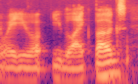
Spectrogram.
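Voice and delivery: halting, mildly condescending disbelief. Retold or imitated. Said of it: "condescending in the way that I just kinda judged him".

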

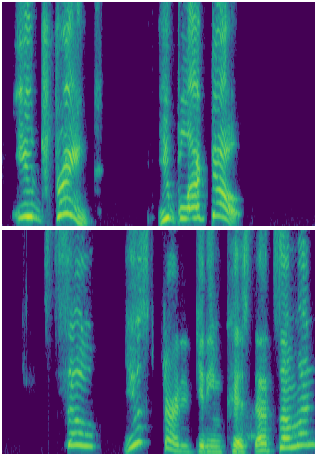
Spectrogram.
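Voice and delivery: imitated coach's high-pitched, insistent telling-off; emphatic lecturing. Sober coach lectures client on drinking away feelings, emphatic and high. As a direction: drive each point home, pitch jumping up.

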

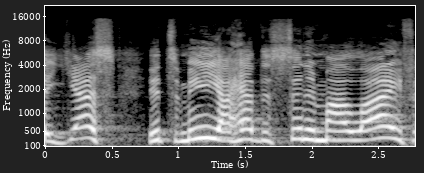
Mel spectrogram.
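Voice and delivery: high, loud, pleading cry of confession. Acted. A sinner confessing to God in a high, loud plea. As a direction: own it out loud like a broken sinner.

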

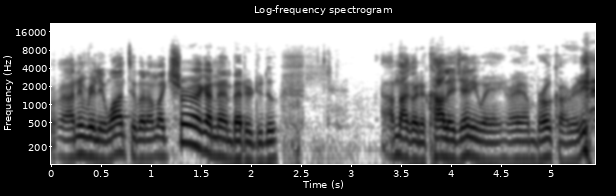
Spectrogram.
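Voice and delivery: low, soft, grudging agreement; resigned. Retold or imitated. Broke student agreeing to translate, resigned. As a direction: give in quietly with low energy.

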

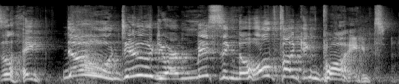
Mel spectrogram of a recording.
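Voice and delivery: incredulous, pitch shooting up; high exasperated protest. Real, not acted. Exasperated rant at character.

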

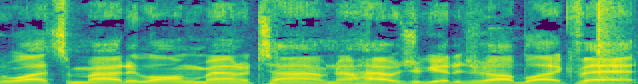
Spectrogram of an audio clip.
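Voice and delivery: country Southern accent, playing along; hammed-up Southern accent; put-on Southern accent. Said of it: "I'm stuck in this accent now".

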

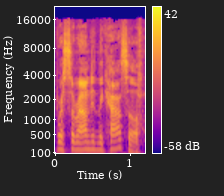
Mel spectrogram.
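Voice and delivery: mock call back from a distance; retold calling back. Retells German calling back.

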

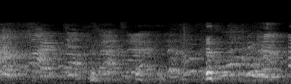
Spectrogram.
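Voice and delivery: high, voiceless wheezy laugh. Real, not acted. Preacher cracks up at his own example, long laugh. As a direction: laugh helplessly for a few seconds.

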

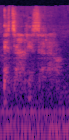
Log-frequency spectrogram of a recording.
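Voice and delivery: breathy whisper. Real, not acted. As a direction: whisper it back. Whispered reply.

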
